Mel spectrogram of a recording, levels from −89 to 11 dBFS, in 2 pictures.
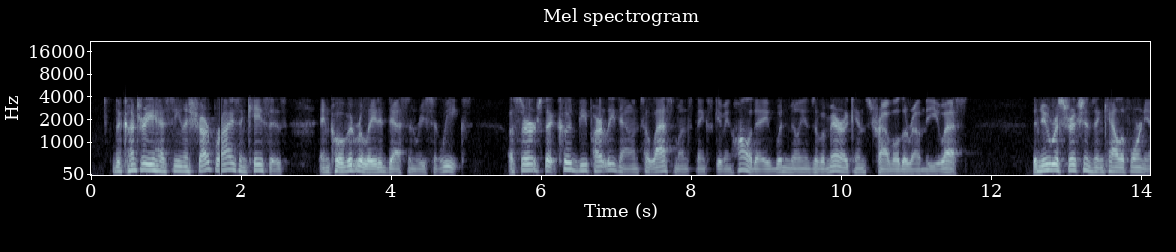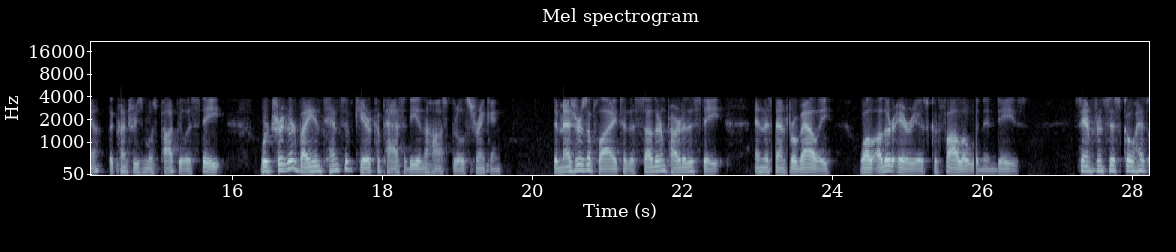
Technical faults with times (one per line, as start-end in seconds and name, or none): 1.71-1.74 packet loss filled with silence
23.19-23.43 packet loss filled with silence
25.89-25.92 packet loss filled with silence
